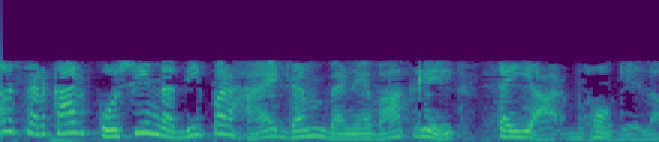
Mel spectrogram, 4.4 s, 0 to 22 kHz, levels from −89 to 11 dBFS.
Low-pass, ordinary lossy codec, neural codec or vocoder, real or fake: 3.6 kHz; AAC, 24 kbps; none; real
